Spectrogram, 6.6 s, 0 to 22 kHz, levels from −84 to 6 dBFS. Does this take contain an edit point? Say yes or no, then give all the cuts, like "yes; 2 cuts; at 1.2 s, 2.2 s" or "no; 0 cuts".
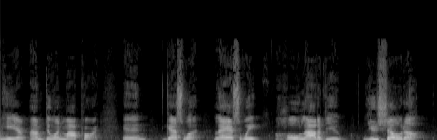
no; 0 cuts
